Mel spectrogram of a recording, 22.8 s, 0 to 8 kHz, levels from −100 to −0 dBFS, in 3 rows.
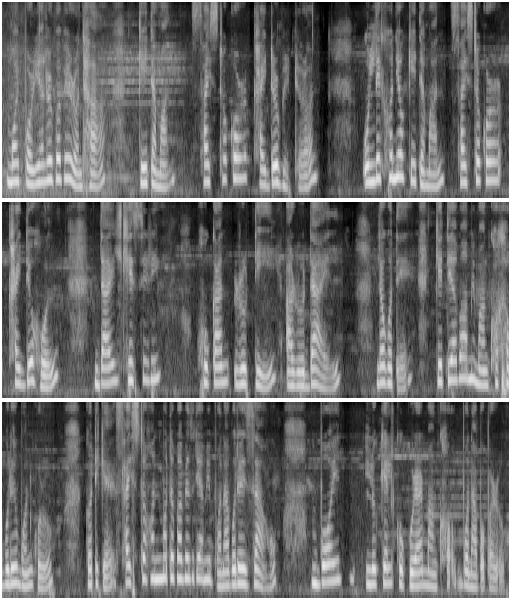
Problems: none marked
